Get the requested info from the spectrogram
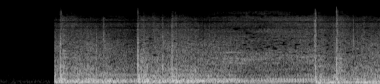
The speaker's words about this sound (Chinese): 有人伫咧市区翕到夜空当中，熊熊出现高空的烟火，火球烟火有够水，毋过那会敢若怪怪。烟火 的声音不嗲大声，而且时间有八分钟遐尼久，比跨年搁较长。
